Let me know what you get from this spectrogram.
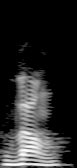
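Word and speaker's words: vingt: от 80 до 100 запомним что от 21 до 29 в числе вам произносится конечный 3-х в остальных случаях не произносится далее будет использоваться такой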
